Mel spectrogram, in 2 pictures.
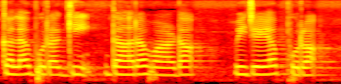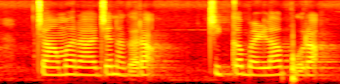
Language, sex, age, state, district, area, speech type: Kannada, female, 18-30, Karnataka, Tumkur, rural, spontaneous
